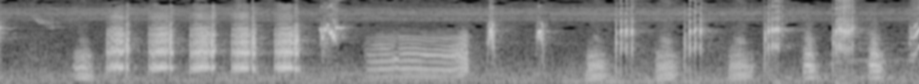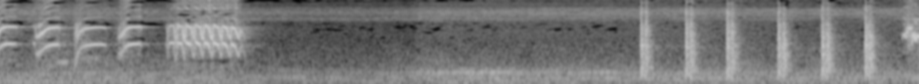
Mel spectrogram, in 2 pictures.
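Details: Morning Javan myna singing, used to coax young mynas to sing: fast series of harsh buzzy notes, a nasal wavering phrase and short rising whistles, then a pause before more rasps.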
